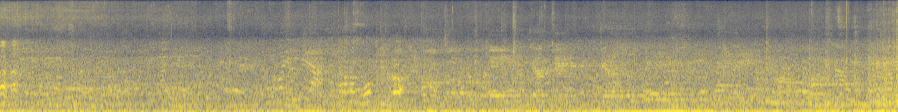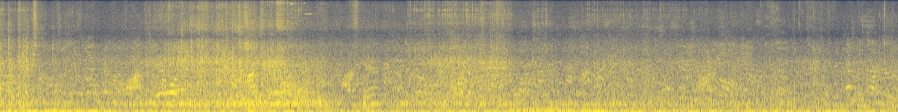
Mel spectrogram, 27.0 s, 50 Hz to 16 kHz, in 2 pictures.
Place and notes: Yuyuan Garden, Shanghai - Tourist area
Shopping street sounds, The crowd, Bicycle brake sound, Walking through the old neighborhoods, Traffic Sound, Binaural recording, Zoom H6+ Soundman OKM II
Shanghai, China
